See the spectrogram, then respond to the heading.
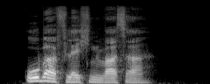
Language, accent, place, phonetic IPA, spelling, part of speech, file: German, Germany, Berlin, [ˈoːbɐflɛçn̩ˌvasɐ], Oberflächenwasser, noun, De-Oberflächenwasser.ogg
- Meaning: surface water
